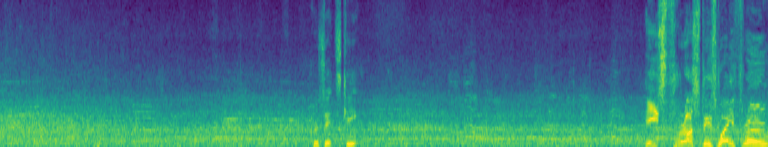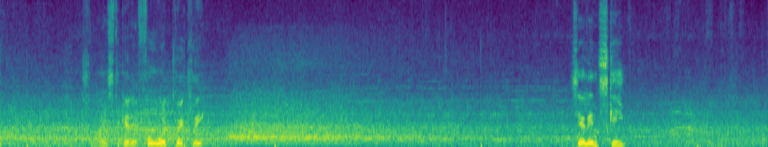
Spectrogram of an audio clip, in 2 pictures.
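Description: A large crowd murmurs and cheers steadily in a big stadium.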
